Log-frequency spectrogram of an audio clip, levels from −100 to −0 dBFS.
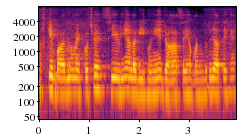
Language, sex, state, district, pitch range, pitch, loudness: Hindi, male, Bihar, Gopalganj, 140-150 Hz, 145 Hz, -17 LUFS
